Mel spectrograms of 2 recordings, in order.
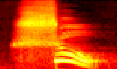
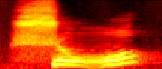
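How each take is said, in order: First: The syllable is said with a falling tone. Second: The syllable is said with a dipping tone. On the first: It means tree. "Fourth tone, 树 means tree" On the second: It means mouse. "Third tone, 鼠 means mouse"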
